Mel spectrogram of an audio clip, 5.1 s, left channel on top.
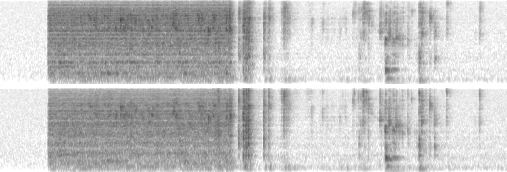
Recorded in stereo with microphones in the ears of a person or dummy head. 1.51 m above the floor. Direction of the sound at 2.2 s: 20° right (ahead or behind).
